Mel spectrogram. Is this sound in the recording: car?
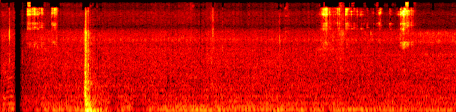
yes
